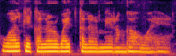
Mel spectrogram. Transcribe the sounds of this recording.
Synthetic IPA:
waːlkekɐləɾʋaːɪt̪kɐləɾmẽɾɐ̃ŋɡaɦuaɦɛː

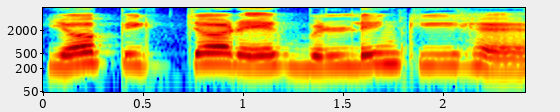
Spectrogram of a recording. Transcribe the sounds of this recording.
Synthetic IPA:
jɐpɪk̚t͡ʃəɾeːkbɪlɖɪ̃ŋɡkiɦɛː

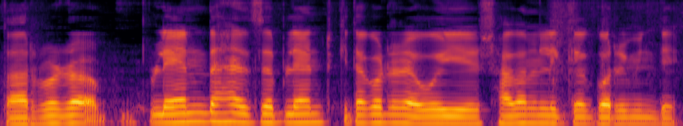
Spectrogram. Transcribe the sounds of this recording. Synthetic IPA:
t̪aɾpɔɾplɛnd̪ɛkʰajsʰeplɛnʈkit̪akɔʈaɾeojʃad̪ʱaɾnolikːaɡɔɾimind̪e

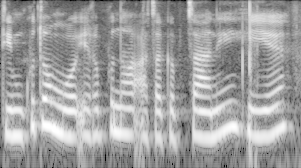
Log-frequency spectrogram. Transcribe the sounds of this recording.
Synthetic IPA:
t̪imkut̪ɔmɔʔiɾpunɔʔa̰t͡sakəp̚t͡saniɦije

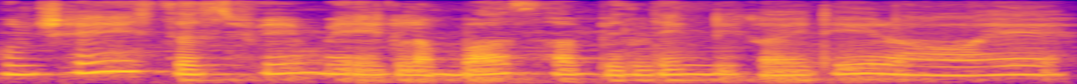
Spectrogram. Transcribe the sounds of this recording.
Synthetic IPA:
mʊnseɪst̪ɐsfiːɾmẽḛːklɐ̃mbasabɪlɖɪ̃ŋɡɖɪka̰ːid̪eːɾɐɦaɦɛː

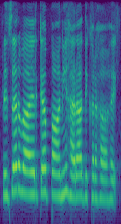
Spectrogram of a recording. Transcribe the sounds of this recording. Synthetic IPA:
ɾɪzəɾʋaːjəɾkapaːniɦɐɾad̪ɪkʰɾɐɦaɦɛː

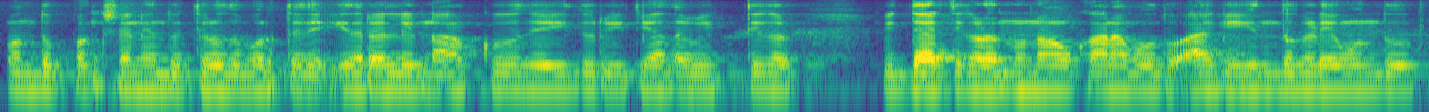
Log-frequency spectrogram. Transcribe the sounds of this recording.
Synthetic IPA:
o̞nd̪upɐŋkʂɐnend̪ut̪iɭud̪ubɐɾut̪ːid̪eʔid̪ɐɾɐlːinaːlkud̪ɐjd̪uɾiːt̪ijaːd̪ɐʋjɐk̚t̪iɡɐ | ʋid̪jaːɾt̪ʰiɡɐɭɐnːunaːʋukaːnɐbɐud̪ṵʔa̰ːɡeind̪uɡɐɽeond̪u

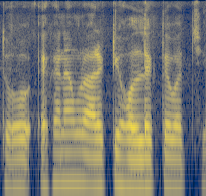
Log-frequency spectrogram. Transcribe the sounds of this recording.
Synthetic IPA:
t̪oekʰaneamɾaaɾek̚ʈiɦɔld̪ek̚ʰt̪epatːɕʰi

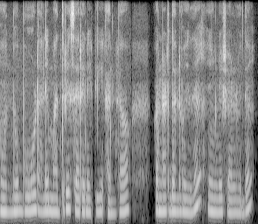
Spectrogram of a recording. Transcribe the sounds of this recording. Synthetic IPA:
ond̪uboːɾɖɐlːimɐnt̪ɾiseɾeniʈiʔɐnt̪ɐkɐnːɐʈɐd̪ɐlːuid̪eiŋɡɭiːʃɐlːuid̪e

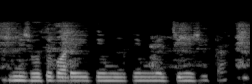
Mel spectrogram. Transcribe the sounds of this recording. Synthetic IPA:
d͡ʑiniʃ̬ɦot̪epaɾeid̪imd̪imeɾd͡ʑiniʃeʈa

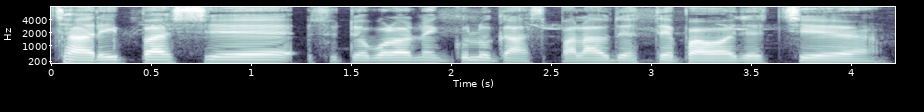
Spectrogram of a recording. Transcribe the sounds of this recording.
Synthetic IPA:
t͡ʃaɾipasesuʈɔbɔlɔneɡuluɡaspalawd̪ɛt̪ɛpawad͡ʒat͡ʃe

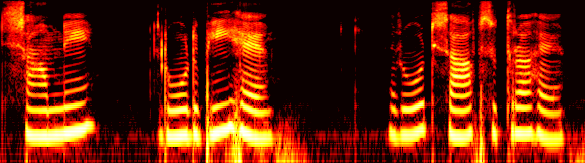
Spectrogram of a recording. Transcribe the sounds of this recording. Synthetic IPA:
saːmne | ɾoːɖbʱiɦɛː | ɾoːɖsaːpʰsʊt̪ɾəɦɛː

